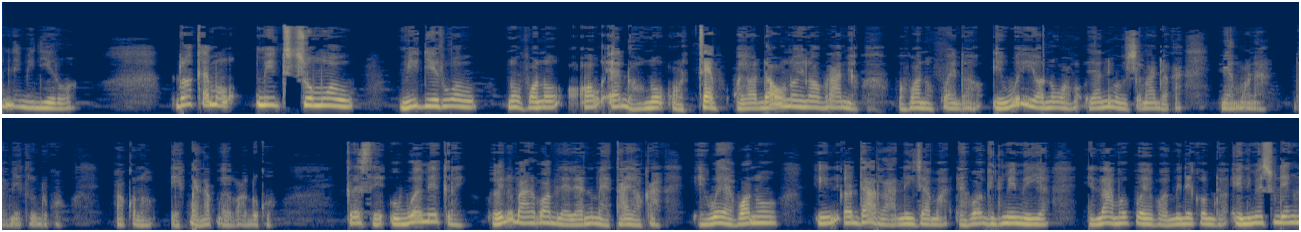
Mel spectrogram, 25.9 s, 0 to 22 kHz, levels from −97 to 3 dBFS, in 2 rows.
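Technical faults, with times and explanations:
Throughout, AAC compression: the speech is dull and smeared, with a warbling, fizzy texture on sibilants, which fits a low AAC-LC bitrate near 32 kbps. The encoder likely lowered its cut-off and left spectral holes, so the top is patchy and fizzy rather than cleanly rolled off.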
